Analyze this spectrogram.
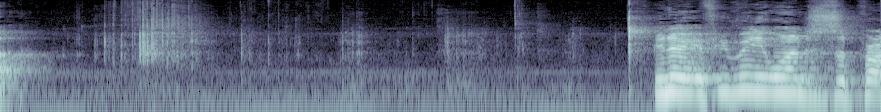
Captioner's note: crunching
